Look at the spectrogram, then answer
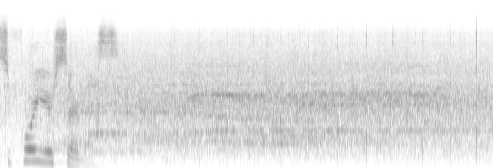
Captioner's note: audience applauding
